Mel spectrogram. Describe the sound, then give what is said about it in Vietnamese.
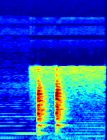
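Two sharp knocks on an earthen floor, struck in quick succession, solid and fairly loud over a faint steady background hum. “Rồi bất ngờ có tiếng gõ nền xuống nền đất, làm cho Chiến lờ mờ tỉnh dậy. Anh đưa hai tay dụi mắt. Tiếng gì vậy hả? Tiếng gõ vẫn cứ vang lên đều đặn.”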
